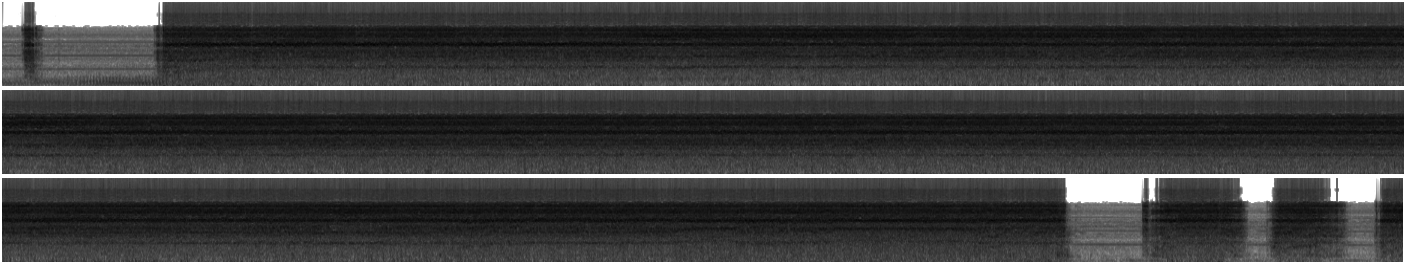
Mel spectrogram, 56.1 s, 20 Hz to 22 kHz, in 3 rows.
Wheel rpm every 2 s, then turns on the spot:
0, 160, 230, 220, 220, 230, 230, 230, 230, 220, 220, 230, 230, 230, 230, 230, 230, 230, 230, 230, 230, 220, 230, 260, 280, 200, 90, 70.
none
